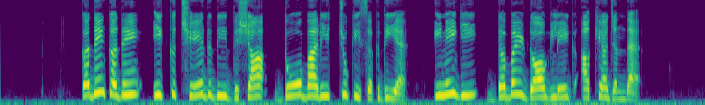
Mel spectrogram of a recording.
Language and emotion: Dogri, neutral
